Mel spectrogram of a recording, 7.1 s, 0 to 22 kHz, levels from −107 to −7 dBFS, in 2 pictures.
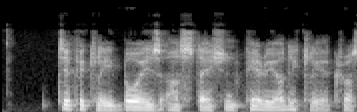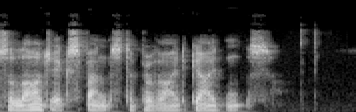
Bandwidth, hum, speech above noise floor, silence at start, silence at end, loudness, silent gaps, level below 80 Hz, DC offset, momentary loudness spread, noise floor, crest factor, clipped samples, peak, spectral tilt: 7.6 kHz; none; 38 dB; 0.6 s; 0.9 s; -20 LUFS; none; -46 dBFS; under 0.1%; 14 LU; -58 dBFS; 20 dB; under 0.1%; -2 dBFS; -5.5 dB/octave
